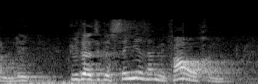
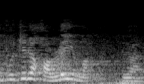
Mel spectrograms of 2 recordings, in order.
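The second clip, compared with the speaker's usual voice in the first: ordinary delivery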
